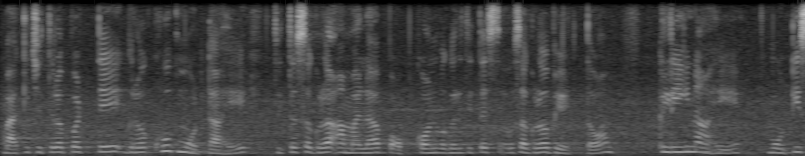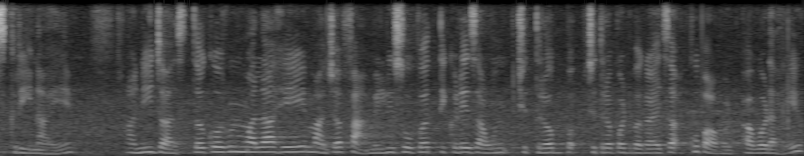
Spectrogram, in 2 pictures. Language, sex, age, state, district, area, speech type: Marathi, female, 18-30, Maharashtra, Mumbai Suburban, urban, spontaneous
